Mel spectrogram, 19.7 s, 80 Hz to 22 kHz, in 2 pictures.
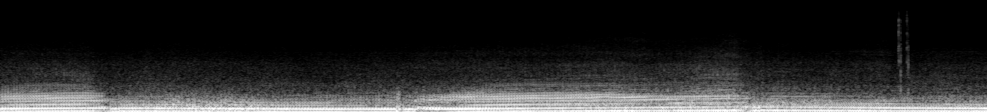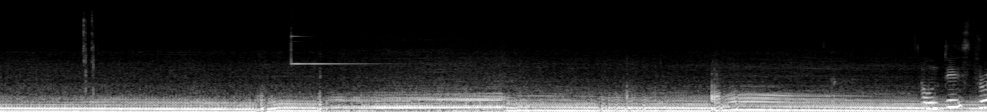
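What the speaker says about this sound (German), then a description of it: "Und die Straight Pipe ballert." A Yamaha MT-07 motorcycle with a straight-pipe exhaust roars loud and close, revving up through the gears in repeated rising sweeps with brief drops between shifts.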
